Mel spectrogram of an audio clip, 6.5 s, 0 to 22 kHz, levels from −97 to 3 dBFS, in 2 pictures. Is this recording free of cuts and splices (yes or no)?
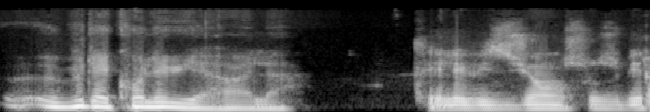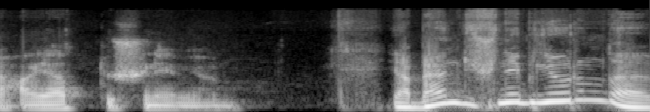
yes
